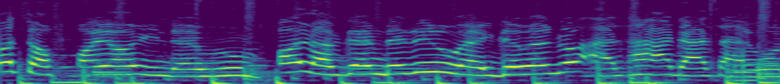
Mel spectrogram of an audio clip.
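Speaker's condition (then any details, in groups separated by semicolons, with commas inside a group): Cerebral palsy; from birth; present for 24 years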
